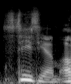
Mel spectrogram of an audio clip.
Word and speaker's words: Cesium: I saw today that, how do you say the name of the company? Is it Cesium? – Cesium.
